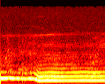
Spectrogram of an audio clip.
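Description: A man's singing voice holding one long vọng cổ note, sliding down to a lower pitch a little under a second in and holding it steady.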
